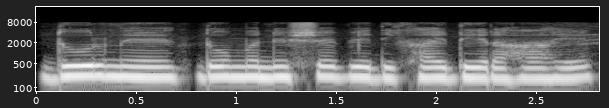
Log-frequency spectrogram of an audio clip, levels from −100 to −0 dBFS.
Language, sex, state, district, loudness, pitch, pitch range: Hindi, female, Arunachal Pradesh, Lower Dibang Valley, -14 LUFS, 200 Hz, 190-205 Hz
